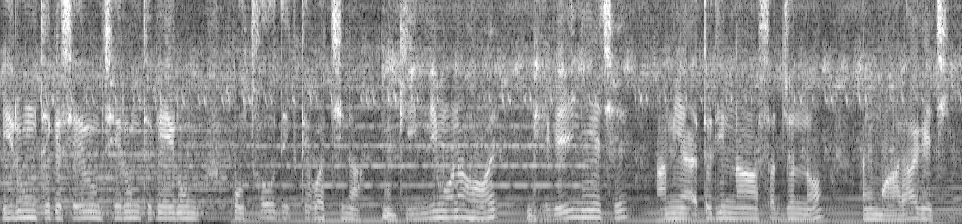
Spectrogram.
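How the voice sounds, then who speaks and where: A woman's voice: medium pitch, normal speed, natural voice. A woman playing a proud, anxious male landlord in a cartoon story, with a declamatory, commanding manner. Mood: anxious, despairing. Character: proud, anxious male zamindar, head of household. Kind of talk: Bengali cartoon story dialogue. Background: loud background music.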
